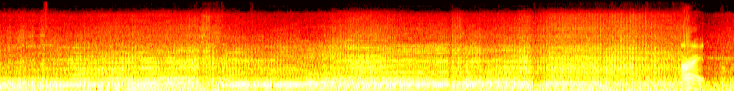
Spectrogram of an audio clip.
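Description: A Yamaha V-Max motorcycle engine drones loudly and steadily while riding, its pitch rising and falling gently as it holds speed, with wind rushing across the mic.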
